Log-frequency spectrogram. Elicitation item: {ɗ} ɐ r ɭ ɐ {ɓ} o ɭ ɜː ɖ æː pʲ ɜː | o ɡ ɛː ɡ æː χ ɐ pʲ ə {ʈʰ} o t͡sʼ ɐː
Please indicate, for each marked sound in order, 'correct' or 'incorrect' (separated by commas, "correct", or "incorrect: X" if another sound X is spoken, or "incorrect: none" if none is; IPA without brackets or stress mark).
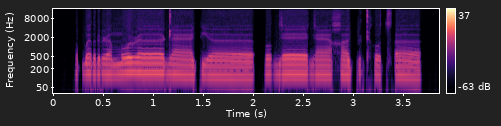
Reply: incorrect: ɓ, incorrect: m, correct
